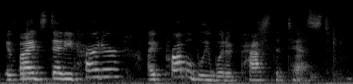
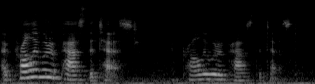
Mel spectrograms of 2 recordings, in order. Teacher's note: this probably reduces to prolly prolly is what it sounds like we do not spell it prolly but it sounds like that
